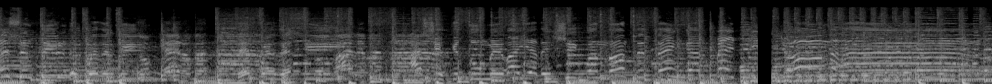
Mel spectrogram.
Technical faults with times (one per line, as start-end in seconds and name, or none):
7.57-7.72 playback stall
